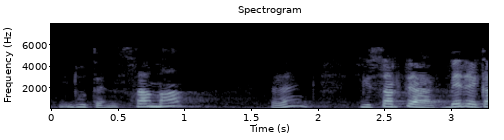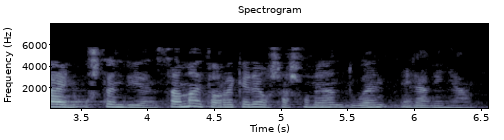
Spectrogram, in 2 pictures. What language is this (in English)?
Basque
